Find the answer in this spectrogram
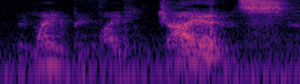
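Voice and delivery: excited, giddy whisper bubbling with glee. Whispering to a party member in a game scene: giddy whisper. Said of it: "kinda whisper giddily".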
